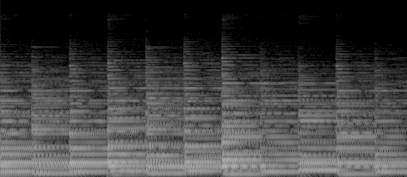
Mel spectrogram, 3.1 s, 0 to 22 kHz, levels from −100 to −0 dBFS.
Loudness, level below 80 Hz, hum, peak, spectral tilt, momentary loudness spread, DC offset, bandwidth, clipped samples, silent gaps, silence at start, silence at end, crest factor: -38 LUFS; -58 dBFS; none; -22 dBFS; -7.5 dB/octave; 4 LU; under 0.1%; 8.8 kHz; under 0.1%; none; 0 s; 0 s; 16 dB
